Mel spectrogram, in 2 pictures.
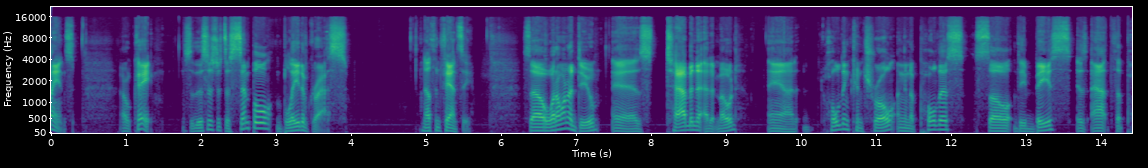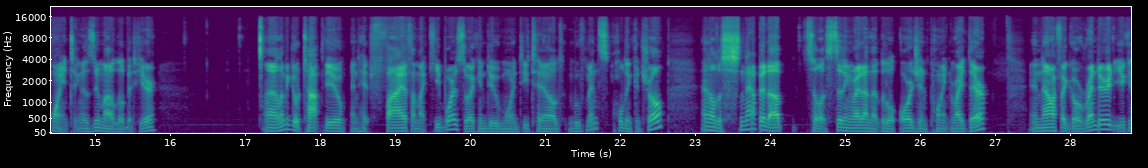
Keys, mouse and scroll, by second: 0.0-1.7 drag, 2.6 click, 4.9-8.6 drag, 8.6 Tab, 11.6-13.4 drag, 15.1-16.2 middle drag, 16.2-17.9 drag, 18.0 KP_7, 21.1 KP_5, 22.1-24.0 drag, 26.5 Tab, 26.5 click, 27.6-28.8 drag.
